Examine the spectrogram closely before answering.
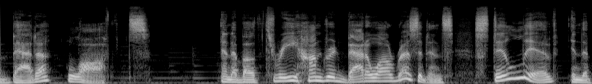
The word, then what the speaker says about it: Batawa: The new community needed a name, and he suggested combining the word Bata with the last syllable of Ottawa. Why not call it Batawa?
